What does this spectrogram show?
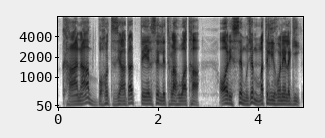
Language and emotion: Urdu, disgusted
